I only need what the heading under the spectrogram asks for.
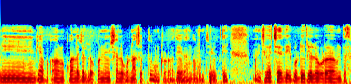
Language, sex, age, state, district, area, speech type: Telugu, male, 18-30, Andhra Pradesh, Sri Balaji, rural, spontaneous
